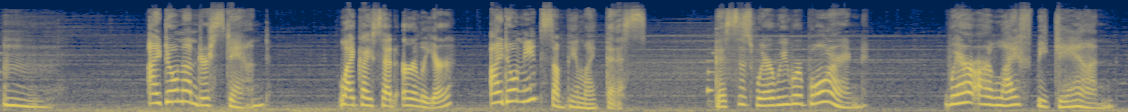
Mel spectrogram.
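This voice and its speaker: Fairly high female voice, unhurried, precise, haughty android, wistful undertone, video game. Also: sing-song, faint music behind, full character voice. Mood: puzzled, matter-of-fact. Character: aloof, literal-minded young female android, secretly wistful.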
